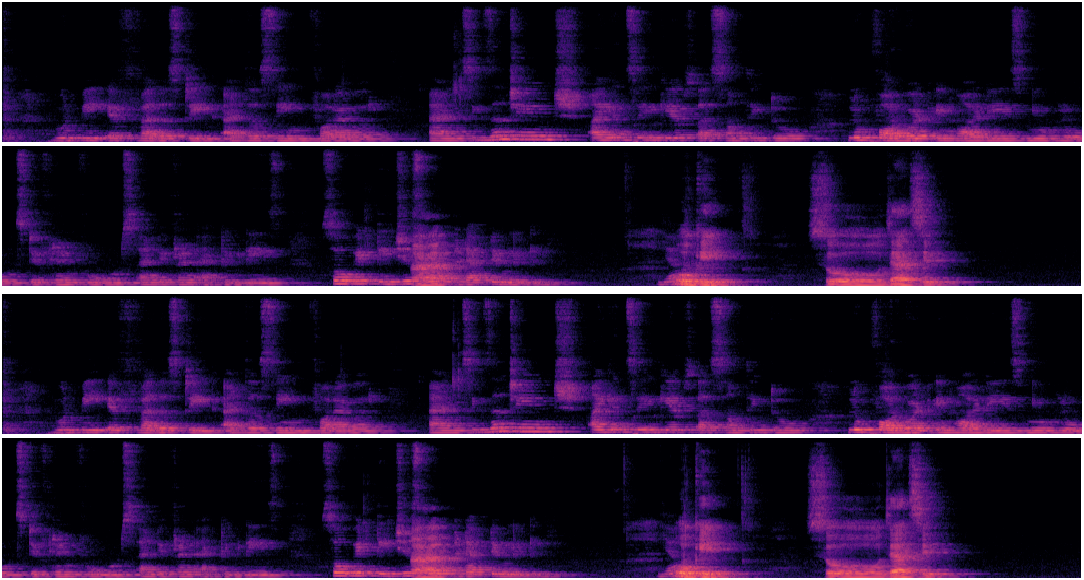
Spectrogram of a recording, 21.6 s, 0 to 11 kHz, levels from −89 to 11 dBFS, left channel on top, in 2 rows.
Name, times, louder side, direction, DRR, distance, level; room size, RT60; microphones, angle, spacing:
voice 1, 0.0-3.7 4.3-8.0 8.5-13.5 14.0-16.3 17.4-17.6, right 1 dB, 10° right, -4 dB, 0.4 m, -36 dB
voice 2, 17.5-17.9 18.9-20.1, right 2 dB, 85° right, -2 dB, 0.6 m, -25 dB
2.4 x 2.4 x 2.2 m, 0.86 s
head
